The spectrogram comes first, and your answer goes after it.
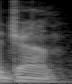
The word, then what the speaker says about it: John: is still silent Sean you put the H in front of the name it's still silent H John would still be John hey your name is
